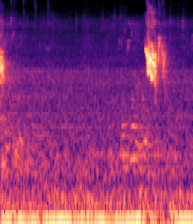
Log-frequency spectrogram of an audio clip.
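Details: A pet budgerigar in the morning gives a single short, bright chirp over a steady low indoor hum.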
